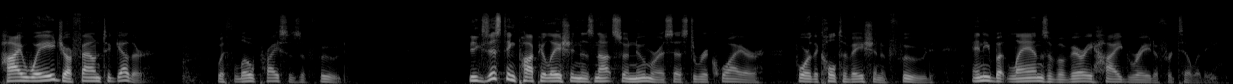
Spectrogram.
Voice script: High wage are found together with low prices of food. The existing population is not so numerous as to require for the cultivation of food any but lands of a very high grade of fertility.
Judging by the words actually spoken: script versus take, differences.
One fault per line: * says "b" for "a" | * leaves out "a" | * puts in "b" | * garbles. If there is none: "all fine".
all fine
